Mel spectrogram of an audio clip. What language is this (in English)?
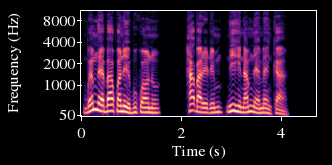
Igbo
